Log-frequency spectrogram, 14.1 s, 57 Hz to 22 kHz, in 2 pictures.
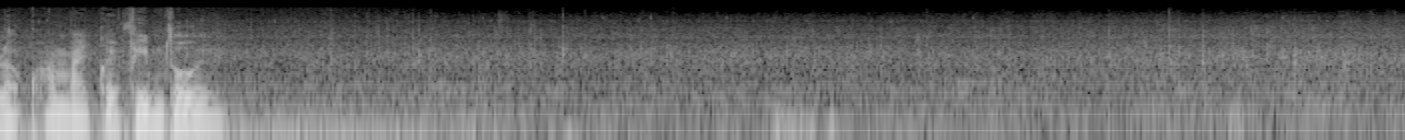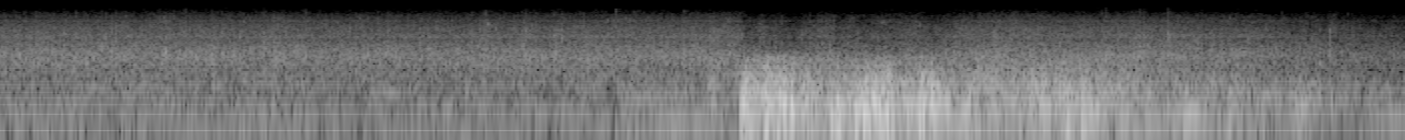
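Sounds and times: steady rain: 0.0 - 14.0
thunder clap rumbling: 10.6 - 13.9.

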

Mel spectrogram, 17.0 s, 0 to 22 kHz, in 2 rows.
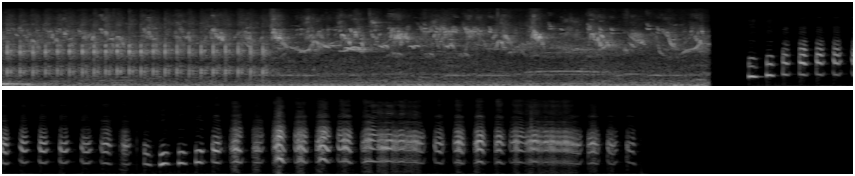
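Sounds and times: rapid pulsed bird calls: 0.0 - 7.1
small birds chirping: 0.0 - 7.2.

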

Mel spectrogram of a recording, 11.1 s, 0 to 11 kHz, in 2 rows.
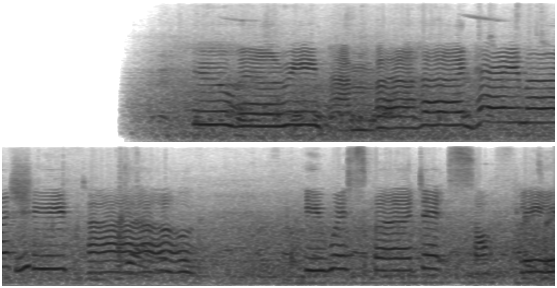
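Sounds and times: woman singing slow melody: 1.9 - 7.5, 8.6 - 11.0.

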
